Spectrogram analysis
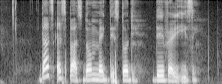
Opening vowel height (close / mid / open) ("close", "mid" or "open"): open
